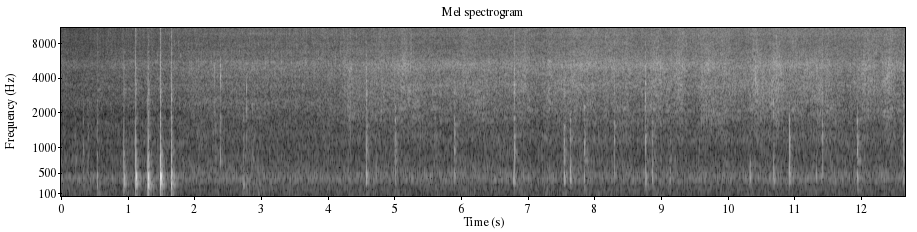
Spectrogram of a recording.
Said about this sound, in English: we're going to drop our garlic. And then our onion, peppers, and tomato.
